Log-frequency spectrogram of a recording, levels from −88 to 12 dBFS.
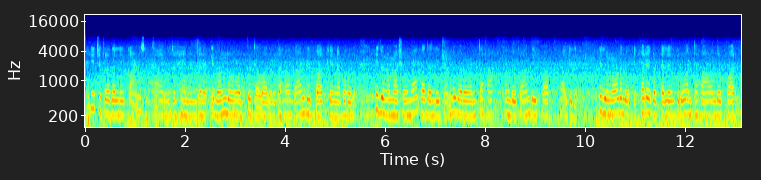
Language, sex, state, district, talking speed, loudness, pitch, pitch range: Kannada, female, Karnataka, Shimoga, 120 wpm, -21 LUFS, 200 Hz, 195-210 Hz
